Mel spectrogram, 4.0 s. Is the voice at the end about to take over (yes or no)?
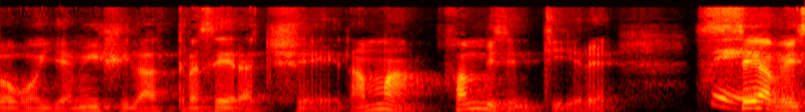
no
